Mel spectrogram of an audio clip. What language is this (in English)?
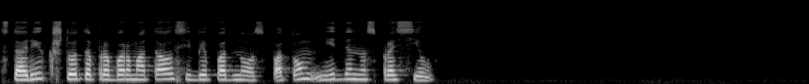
Russian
